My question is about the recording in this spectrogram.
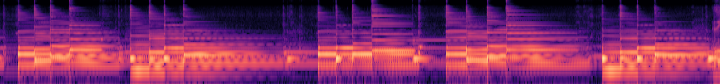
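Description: Classical guitar played slowly, each chord picked one string at a time so the notes ring on together, in a beginner's exercise changing between D, G and A major. A new chord starts about every two to three seconds, five in all.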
